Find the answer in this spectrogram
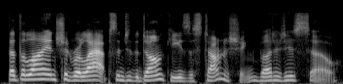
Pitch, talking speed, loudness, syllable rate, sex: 190 Hz, 245 wpm, -20 LUFS, 6.5 syllables/s, female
